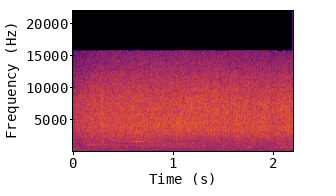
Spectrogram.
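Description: Steady, even rushing of wind over the microphone on an open deck.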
